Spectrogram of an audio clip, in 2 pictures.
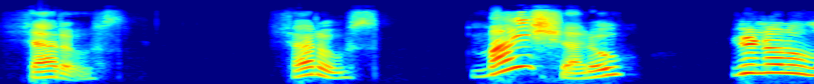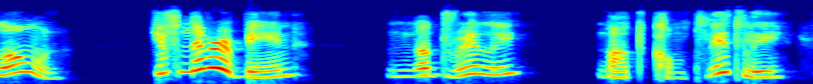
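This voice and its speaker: A woman narrating a fan fiction story dramatically, with an expressive, somewhat halting delivery. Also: mid-range voice, no echo, muffled recording.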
